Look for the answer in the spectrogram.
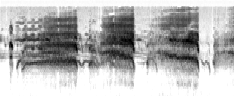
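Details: At a falcon nest in the Barycz Valley, Poland, during feeding, harsh drawn-out screeching calls come in three long bursts of about a second each, separated by brief gaps.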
